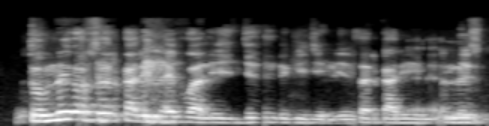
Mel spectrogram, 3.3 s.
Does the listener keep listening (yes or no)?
yes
